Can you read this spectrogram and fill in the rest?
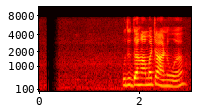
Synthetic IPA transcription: ud̪ud̪aɦaməʈəanuʋə

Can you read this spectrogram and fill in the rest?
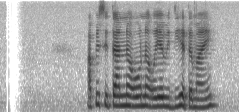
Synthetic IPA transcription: apisit̪anːəoːnəojəʋid̪iɦəʈəmaj

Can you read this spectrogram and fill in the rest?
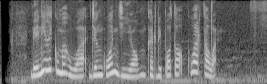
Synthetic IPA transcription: bɛnilikumaɦuad͡ʒɨŋkuaŋd͡ʒijɔŋkɨrdipɔt̪ɔkuwart̪awa̰n

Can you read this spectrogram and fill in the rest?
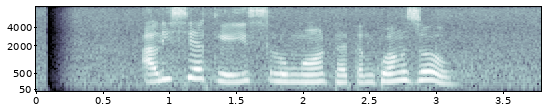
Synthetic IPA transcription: ʔalisiakeisluŋɔɖ̥ä̤t̪əŋkuaŋzo

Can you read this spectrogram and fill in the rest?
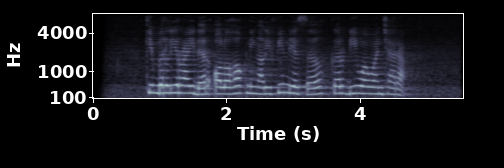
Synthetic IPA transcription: kimbərliɾajdərɔlɔɦɔk̚niŋalifindɛsəlkɨrdiwawaɲt͡ʃaɾa̰

